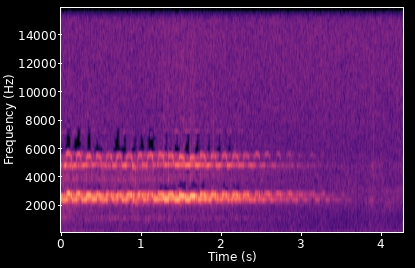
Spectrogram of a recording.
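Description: Solo violin holding a single very high note with vibrato, alone, fading away over about three seconds until it is barely heard.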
